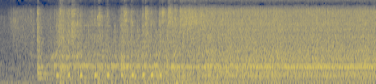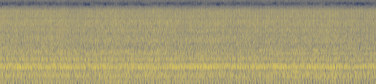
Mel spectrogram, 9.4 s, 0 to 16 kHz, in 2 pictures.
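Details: Champion 3650/4500 generator, two years old, about a thousand hours on original spark plug, fresh oil change, choke set: pull start, a couple of seconds of uneven catching and misfiring, then a steady, even governed hum; running healthy.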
